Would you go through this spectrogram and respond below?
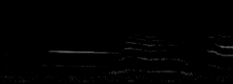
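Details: Domestic cat meowing in a short clip: two drawn-out, gently wavering tonal meows with stacked harmonics, the second rising then falling, over faint room hiss.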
